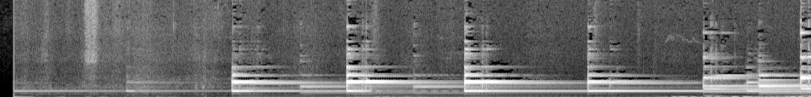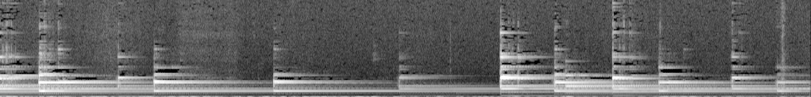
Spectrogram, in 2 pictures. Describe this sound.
Handcrafted bells make beautiful sounds.
ambient, bell, ring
